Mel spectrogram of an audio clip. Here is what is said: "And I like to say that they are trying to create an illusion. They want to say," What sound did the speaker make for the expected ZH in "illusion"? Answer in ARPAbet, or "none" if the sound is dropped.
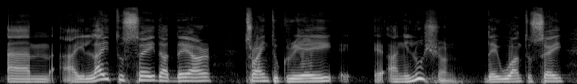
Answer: SH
